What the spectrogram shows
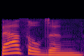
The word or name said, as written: Basildon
